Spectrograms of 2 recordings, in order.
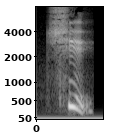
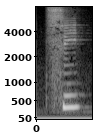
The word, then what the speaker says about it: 去: It is in the fourth tone. 去. Q in pinyin is pronounced 七. This is a combination of a T and a CH sound. 七. This is similar to the pronunciation of cheek in English.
